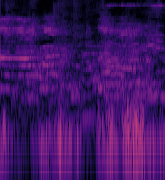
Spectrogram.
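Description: Many schoolchildren talking and chattering together, with a few low rumbling bumps on the microphone around the middle and near the end.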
